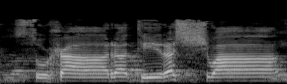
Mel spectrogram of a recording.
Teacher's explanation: अब यहाँ तीनों आ रहे हैं, तीनों आ रहे हैं एक ही वर्ड में। सु में तो आ रहा है दंत्य, शा में आ रहा है मूर्धन्य और श्वा में आ रहा है तालव्य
